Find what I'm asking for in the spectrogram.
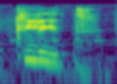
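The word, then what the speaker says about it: Klete: no sé cómo se pronuncia el nombre porque se escribe Clete, pero debe ser Clit.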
